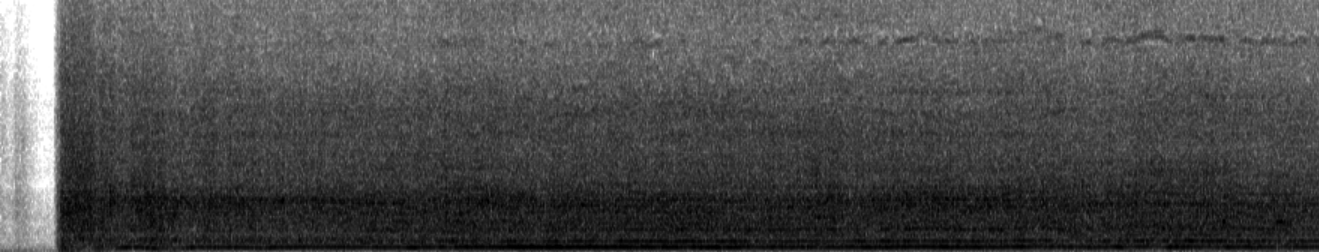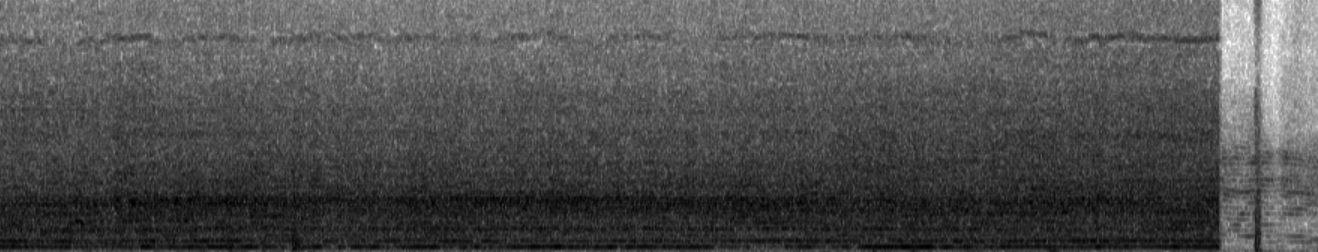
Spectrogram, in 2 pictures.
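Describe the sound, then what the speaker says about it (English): A kitchen blender runs continuously at full power, blending carrots for Jamaican carrot and beetroot juice, with a steady loud motor whine and churning for about twenty seconds before stopping abruptly. "And then now we're going to put our lid on. And then we're going to start blending."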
